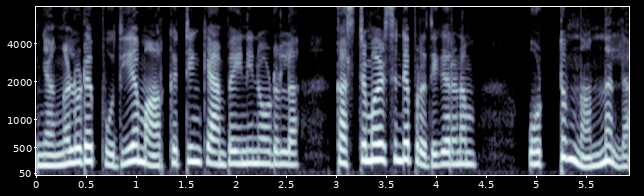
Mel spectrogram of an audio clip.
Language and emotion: Malayalam, fearful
